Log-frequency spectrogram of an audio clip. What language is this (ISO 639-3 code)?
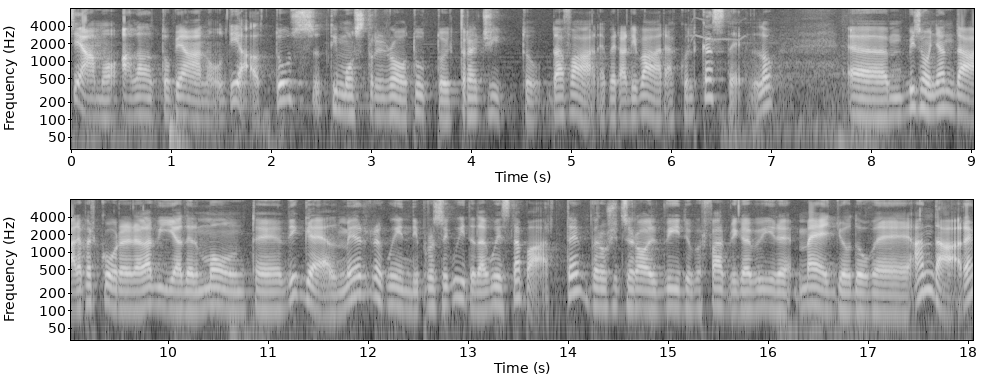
ita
